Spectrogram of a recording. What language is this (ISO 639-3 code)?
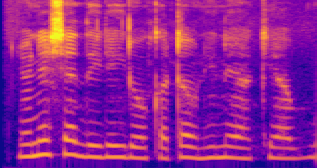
kik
